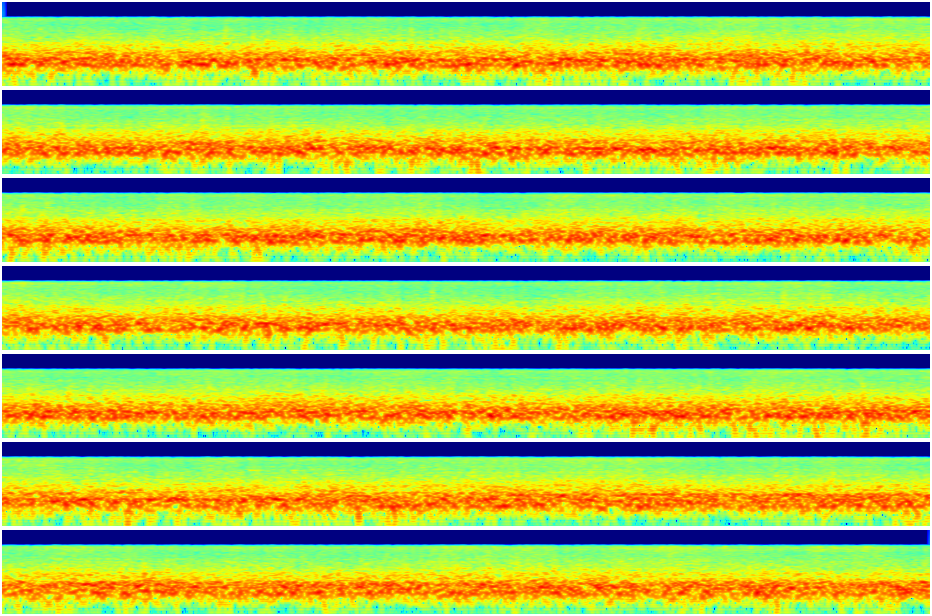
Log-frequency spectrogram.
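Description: Freight train of loaded open coal wagons rolling past on the rails: a steady, continuous rumble of wagon wheels on the track.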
